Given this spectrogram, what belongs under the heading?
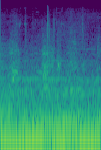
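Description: Dog panting in the Guardians of the Galaxy video game, a steady, close breathy rhythm that stays alone with no talk over it.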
